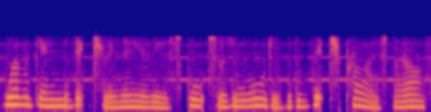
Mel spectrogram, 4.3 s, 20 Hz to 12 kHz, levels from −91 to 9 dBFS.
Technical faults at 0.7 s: USB whine; G.729 codec

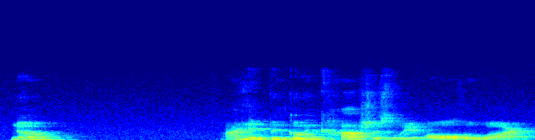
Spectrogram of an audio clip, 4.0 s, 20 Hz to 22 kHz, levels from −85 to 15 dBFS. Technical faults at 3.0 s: none

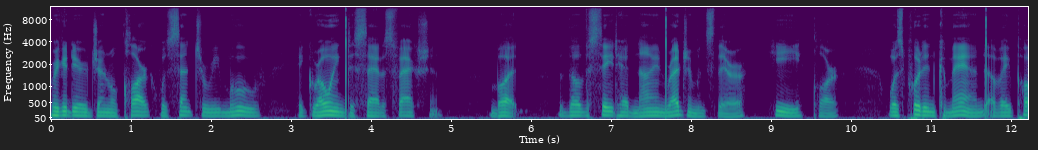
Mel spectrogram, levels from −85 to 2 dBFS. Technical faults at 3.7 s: file header played as audio

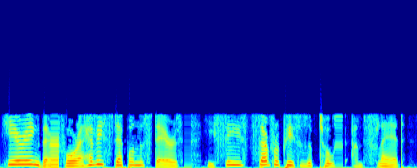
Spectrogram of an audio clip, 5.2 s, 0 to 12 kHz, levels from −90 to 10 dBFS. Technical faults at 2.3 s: packet loss with last packet repeated

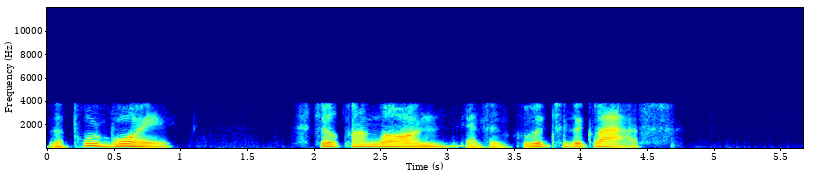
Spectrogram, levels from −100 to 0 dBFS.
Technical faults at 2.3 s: G.729 codec

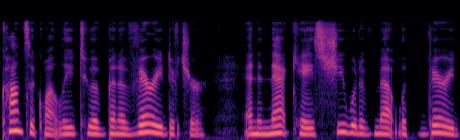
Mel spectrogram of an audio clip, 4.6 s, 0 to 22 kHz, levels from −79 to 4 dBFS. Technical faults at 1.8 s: skip ahead

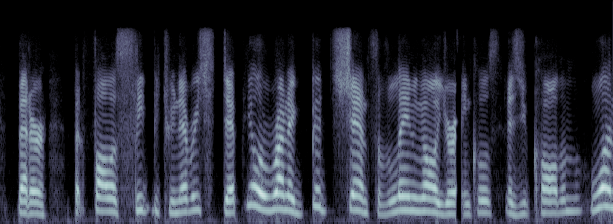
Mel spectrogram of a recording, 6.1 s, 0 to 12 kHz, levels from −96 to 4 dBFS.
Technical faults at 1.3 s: none

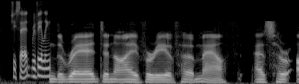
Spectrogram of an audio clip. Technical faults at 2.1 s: none

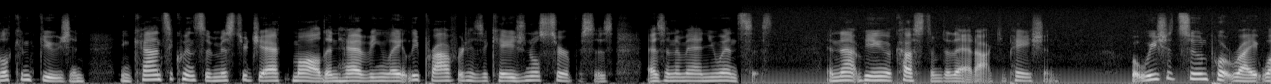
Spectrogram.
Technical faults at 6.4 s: none

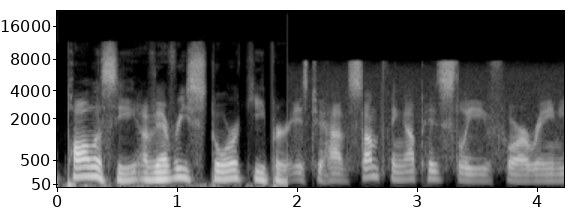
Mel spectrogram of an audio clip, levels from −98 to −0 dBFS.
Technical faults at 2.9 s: input switched to a poorer device

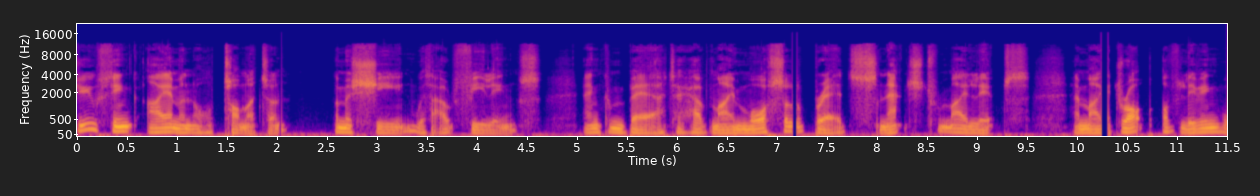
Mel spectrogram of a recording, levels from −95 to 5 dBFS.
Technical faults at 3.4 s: none

